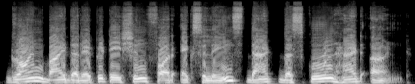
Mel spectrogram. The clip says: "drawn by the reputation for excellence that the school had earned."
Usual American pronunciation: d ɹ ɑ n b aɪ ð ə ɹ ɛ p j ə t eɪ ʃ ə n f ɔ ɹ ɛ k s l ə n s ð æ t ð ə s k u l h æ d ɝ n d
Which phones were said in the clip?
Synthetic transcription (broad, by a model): d ɹ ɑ n b aɪ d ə ɹ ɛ p j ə t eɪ ʃ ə n f ɔ ɹ ɛ k s l ə n s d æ t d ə s k u l h æ d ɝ n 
